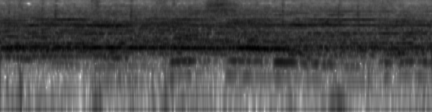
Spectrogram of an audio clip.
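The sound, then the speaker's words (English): A football crowd cheers as a Thanksgiving Day game between the Staples Wreckers and Greenwich Cardinals ends, a broad swell of crowd noise under an announcer's talk. “the crowd comes back to life as they know it's finally over and they can go home”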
